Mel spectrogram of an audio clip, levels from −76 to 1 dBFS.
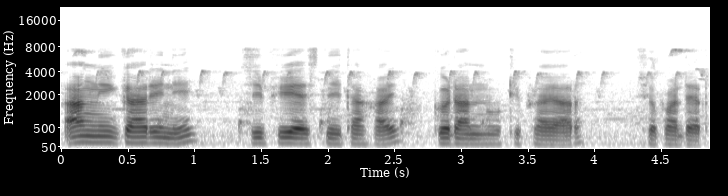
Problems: none marked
